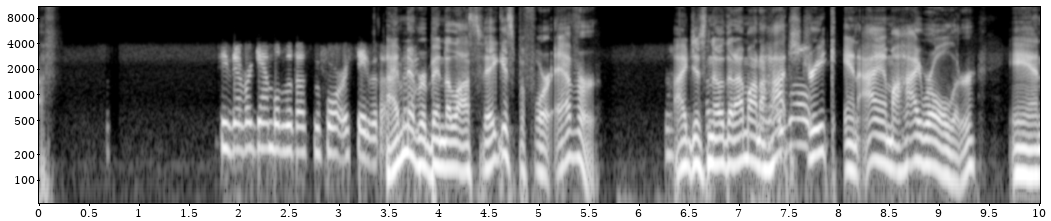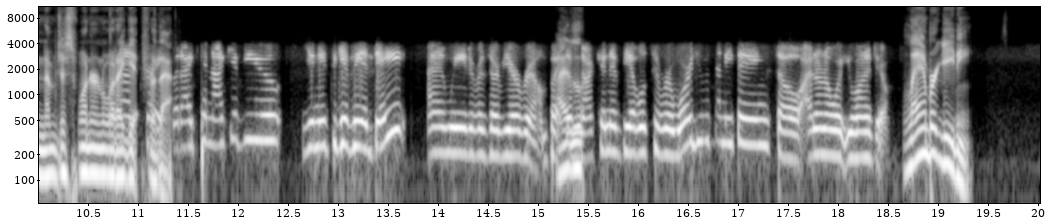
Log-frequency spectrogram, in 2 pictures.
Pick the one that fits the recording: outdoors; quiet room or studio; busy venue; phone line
phone line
